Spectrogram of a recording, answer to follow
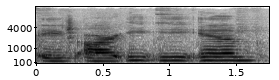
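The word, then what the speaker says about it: hrim: at it it's here H R I M or H re eem and we're going to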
